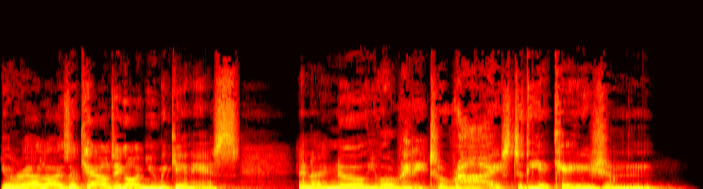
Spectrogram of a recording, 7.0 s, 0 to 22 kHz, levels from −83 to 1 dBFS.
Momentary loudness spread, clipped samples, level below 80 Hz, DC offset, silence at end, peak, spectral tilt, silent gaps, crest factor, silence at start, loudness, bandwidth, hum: 5 LU; under 0.1%; -44 dBFS; under 0.1%; 0.25 s; -4 dBFS; -5 dB/octave; none; 14 dB; 0 s; -19 LUFS; 15.5 kHz; none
